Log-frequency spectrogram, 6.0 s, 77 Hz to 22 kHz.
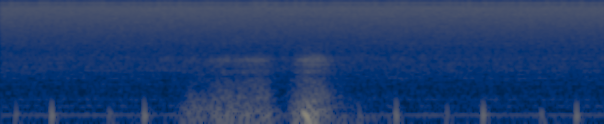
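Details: Real recording of a sleeping person: soft, regular low heart thumps about 60 a minute with one snoring breath in the middle; normal resting heartbeat with snoring.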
